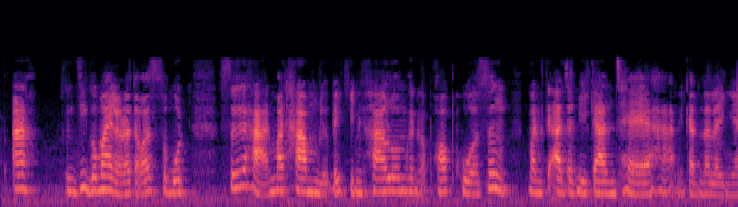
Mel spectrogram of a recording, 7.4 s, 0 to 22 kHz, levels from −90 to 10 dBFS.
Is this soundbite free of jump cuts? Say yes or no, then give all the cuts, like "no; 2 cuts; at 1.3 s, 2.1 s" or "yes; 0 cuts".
no; 1 cut; at 5.2 s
